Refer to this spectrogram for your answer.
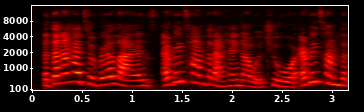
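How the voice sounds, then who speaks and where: Her tone is bright and sharp, and the woman's voice is raised and projected. Her pitch moves in very wide swings. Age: 20s. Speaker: faith lifestyle YouTuber. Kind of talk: personal vlog reflection. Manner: casual, conversational.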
